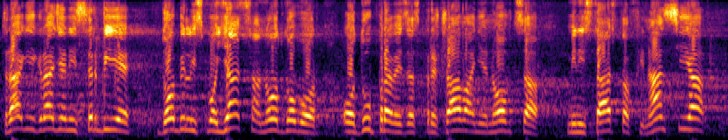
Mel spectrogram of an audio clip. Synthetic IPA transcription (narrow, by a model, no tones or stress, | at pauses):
d̪̥ɾaːɡiɡɾad͡ʑanisr̩bije̞ | d̪o̞bilismo̞jasano̞d̪ɡo̞ʋo̞ɾo̞d̪upɾaʋe̞zaspɾe̞t͡ʃaːʋaːɲe̞no̞ːʋt̪sa | minist̪aːɾst̪ʋafinansija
